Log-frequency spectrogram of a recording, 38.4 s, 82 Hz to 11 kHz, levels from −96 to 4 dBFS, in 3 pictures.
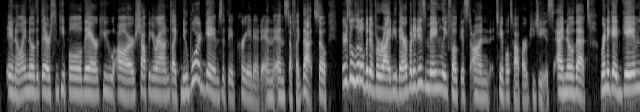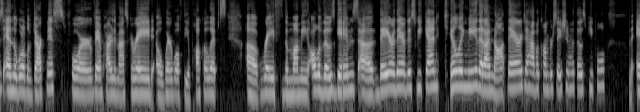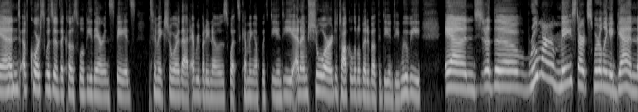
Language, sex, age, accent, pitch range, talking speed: English, female, 30-49, American, 175-230 Hz, 200 wpm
